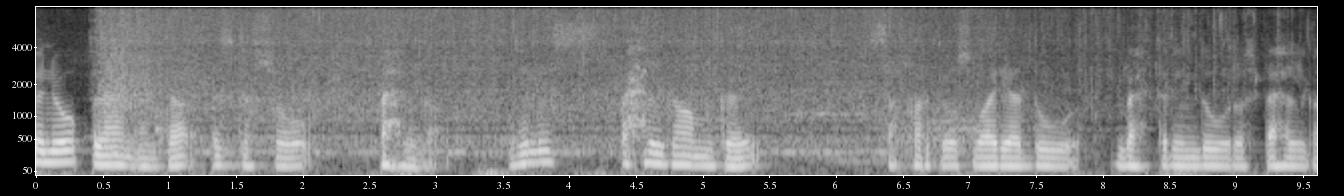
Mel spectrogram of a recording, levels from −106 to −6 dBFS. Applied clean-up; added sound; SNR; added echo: none; Toilet flush; 12 dB; none.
